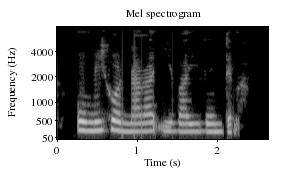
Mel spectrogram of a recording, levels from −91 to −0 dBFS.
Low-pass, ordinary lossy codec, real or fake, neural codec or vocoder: 7.2 kHz; Opus, 64 kbps; real; none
